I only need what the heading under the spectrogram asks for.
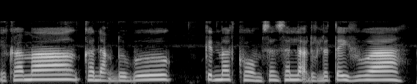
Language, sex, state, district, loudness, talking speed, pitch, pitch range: Wancho, female, Arunachal Pradesh, Longding, -17 LUFS, 200 wpm, 205 Hz, 195-220 Hz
